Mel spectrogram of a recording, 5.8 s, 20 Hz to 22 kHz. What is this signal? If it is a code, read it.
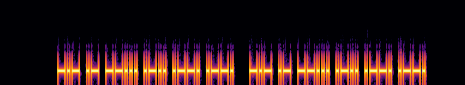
Morse code, heard as a keyed tone, about 40 wpm, 700 Hz. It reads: KA7LPP KA7LPP
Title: USA Call Signs Repeated 2x 40wpm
